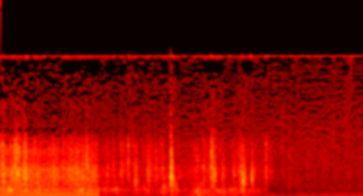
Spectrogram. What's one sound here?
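Gravel and rocks crunch and scatter under a car.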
